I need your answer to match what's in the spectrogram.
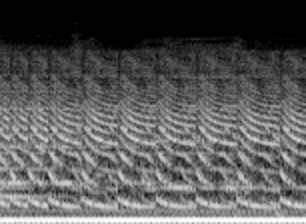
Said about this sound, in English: Hit my air horn.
